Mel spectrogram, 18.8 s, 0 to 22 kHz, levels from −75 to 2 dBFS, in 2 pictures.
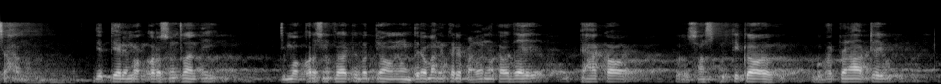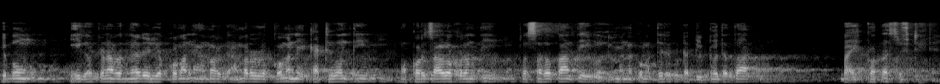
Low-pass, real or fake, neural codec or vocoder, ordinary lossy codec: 7.2 kHz; fake; codec, 16 kHz, 2 kbps, FreqCodec, larger model; none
